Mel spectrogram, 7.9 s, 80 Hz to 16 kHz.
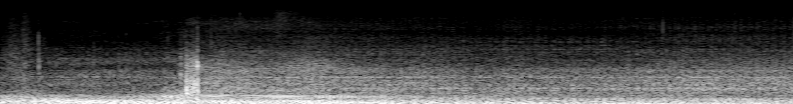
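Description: Aprilia Tuareg 660's parallel-twin engine running steadily under way on the road, with a short click about two seconds in.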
